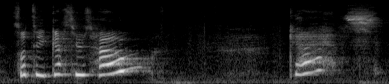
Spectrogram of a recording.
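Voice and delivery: high, slow sing-song pet talk. Real, not acted. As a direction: coo at the cat in a high voice. Greeting her cat on return.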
